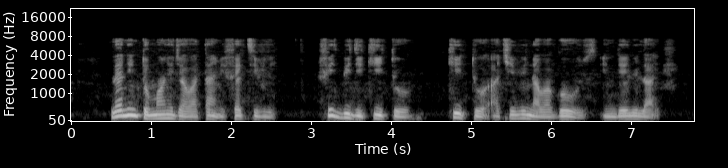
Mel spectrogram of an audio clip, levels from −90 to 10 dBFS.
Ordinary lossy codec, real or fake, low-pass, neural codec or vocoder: none; real; 7.2 kHz; none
